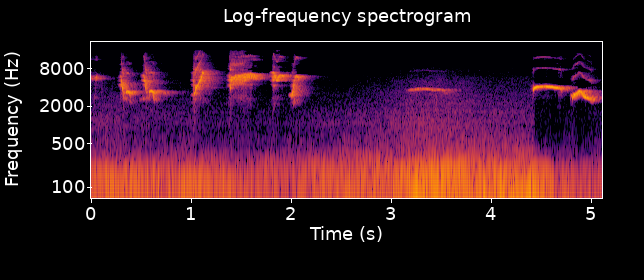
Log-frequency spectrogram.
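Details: Singing caged Orange-headed thrush from Singaraja, Bali, recorded as a training song for other birds: lively varied whistles and sharp slurred notes, a pause, a single soft whistle, then a brief descending phrase; low hum continues underneath.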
